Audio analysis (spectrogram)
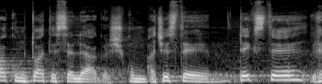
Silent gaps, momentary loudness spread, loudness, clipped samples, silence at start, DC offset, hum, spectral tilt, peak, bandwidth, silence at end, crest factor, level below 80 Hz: none; 5 LU; -14 LUFS; under 0.1%; 0 s; under 0.1%; none; -5 dB/octave; -2 dBFS; over 20 kHz; 0 s; 12 dB; -54 dBFS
